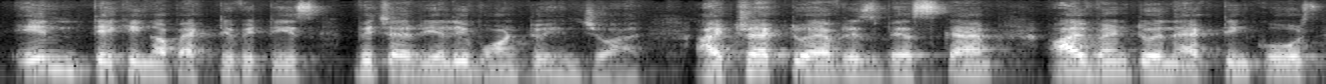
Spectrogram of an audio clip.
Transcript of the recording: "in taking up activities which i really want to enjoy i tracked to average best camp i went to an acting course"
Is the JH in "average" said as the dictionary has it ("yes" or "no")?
no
